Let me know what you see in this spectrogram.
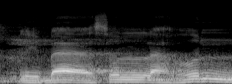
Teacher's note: Domatain ketemu dengan lam, jadi membacanya dimasukkan ke lam itu tanpa mendengung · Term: idgham bila guna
